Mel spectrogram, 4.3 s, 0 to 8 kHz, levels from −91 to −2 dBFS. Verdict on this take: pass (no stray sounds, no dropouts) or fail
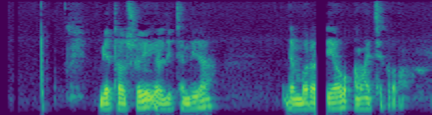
fail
